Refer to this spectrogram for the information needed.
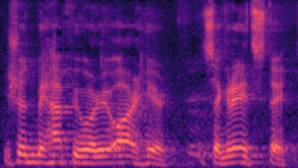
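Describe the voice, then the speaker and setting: A man's voice: on the high side, fairly even intonation, fast. A man giving a public lecture and taking questions, thoughtful, often restarting his phrases. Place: lecture hall.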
